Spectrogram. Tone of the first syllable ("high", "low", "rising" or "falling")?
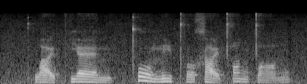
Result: low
